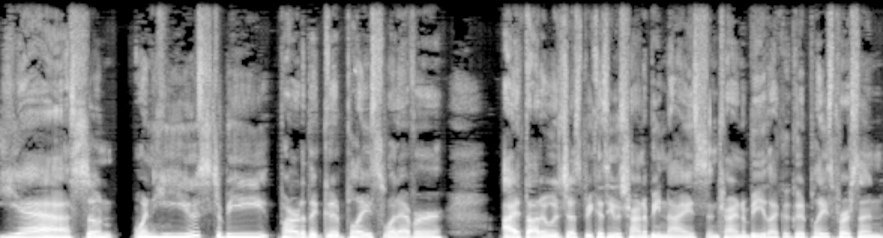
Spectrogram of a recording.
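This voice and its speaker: A man with an American accent speaks at a moderate pace with fairly high pitch, lively intonation and very even loudness. The recording is very clean and silent behind him, with a dry, close sound and no echo. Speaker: podcast host. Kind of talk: casual chat.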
